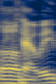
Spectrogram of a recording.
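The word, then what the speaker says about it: COWI: Is it pronounced Cowie or Coe, the engineers? – I pronounce it Cowie, but I've not.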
